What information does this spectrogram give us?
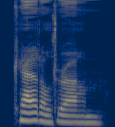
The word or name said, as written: kettledrum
